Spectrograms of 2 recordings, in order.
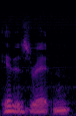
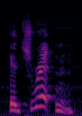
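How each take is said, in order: First: It is said plainly and simply. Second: It is said forcefully and commandingly.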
